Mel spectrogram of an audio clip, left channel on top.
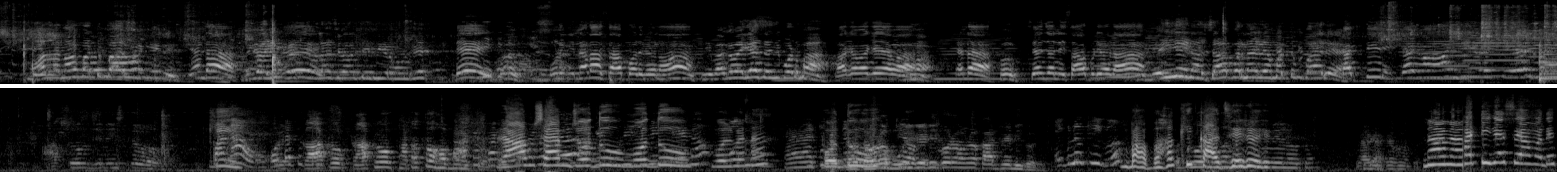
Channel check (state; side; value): different; both; correlation 0.00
